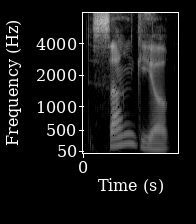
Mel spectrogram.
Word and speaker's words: 쌍기역: As we all know, 기역 sounds like g, but 쌍기역 is just like you're putting a little more stress into it. So it's g, g. So g and g. So it sounds like .gov.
